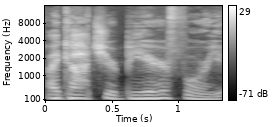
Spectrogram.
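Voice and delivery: put-on sultry female robot voice. Joining in on a bit about a reprogrammed robot, sultry female robot voice. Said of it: "sort of sultry female voice".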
